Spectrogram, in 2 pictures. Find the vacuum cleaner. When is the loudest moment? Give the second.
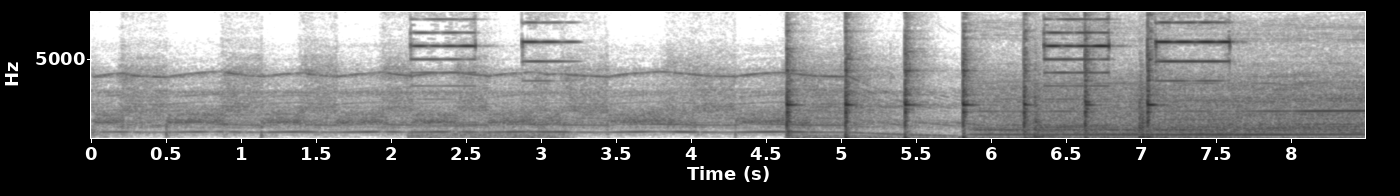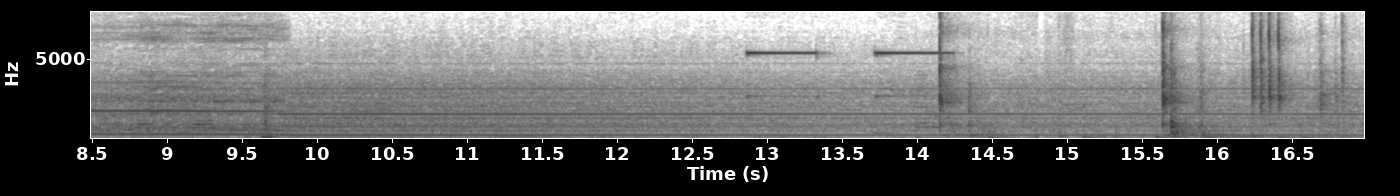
9 s.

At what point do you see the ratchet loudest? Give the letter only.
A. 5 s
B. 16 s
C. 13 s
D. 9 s
B.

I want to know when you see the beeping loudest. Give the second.
7 s.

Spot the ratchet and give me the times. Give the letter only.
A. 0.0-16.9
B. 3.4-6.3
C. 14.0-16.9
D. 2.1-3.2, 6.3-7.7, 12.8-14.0
C.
